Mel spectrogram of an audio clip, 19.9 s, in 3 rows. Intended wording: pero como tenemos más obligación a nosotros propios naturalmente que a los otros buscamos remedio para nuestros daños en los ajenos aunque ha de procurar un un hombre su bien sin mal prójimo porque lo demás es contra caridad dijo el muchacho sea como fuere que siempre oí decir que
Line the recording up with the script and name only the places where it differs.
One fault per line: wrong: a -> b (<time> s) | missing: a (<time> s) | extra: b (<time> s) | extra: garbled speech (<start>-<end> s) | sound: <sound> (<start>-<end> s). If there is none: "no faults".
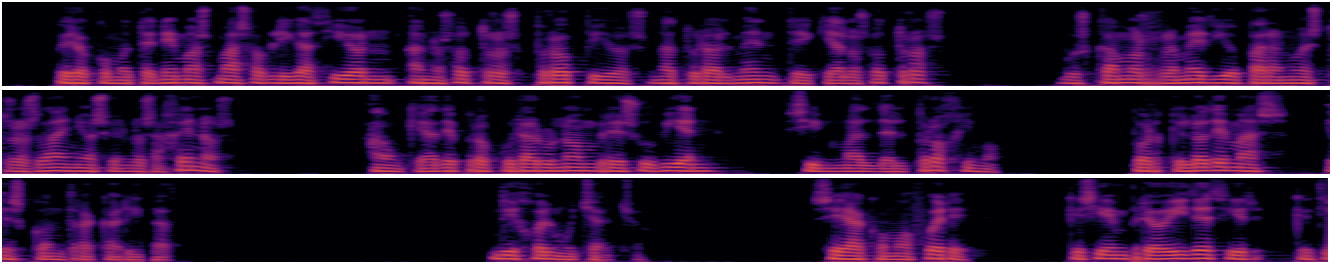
missing: un (9.5 s)
extra: del (11.0 s)
sound: dropout (14.0-14.0 s)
